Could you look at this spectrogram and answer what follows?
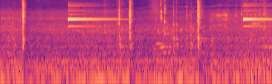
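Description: A car running low on fuel gives off a steady, low engine rumble, with a few sharp clicks and people talking over it.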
